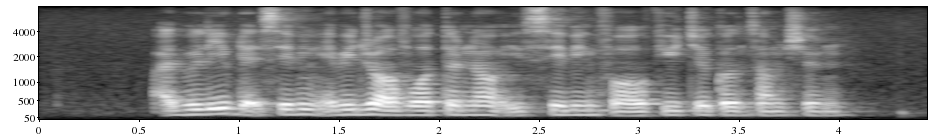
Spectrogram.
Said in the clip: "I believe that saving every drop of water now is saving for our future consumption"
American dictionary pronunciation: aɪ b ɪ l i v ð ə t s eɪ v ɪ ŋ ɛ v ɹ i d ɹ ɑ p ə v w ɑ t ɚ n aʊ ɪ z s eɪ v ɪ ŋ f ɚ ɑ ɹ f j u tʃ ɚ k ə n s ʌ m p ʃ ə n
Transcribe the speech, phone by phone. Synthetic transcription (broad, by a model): aɪ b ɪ l i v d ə t s eɪ v ɪ ŋ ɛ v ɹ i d ɹ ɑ ə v w ɑ t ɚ n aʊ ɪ s eɪ v ɪ ŋ f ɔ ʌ f j u tʃ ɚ k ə n s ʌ m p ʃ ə n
